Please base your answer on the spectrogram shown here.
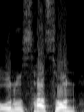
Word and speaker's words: অনুশাসন: তারপর হবেশা এবার এখানে তো আমরা ছ এর মতো উচ্চারিত হচ্ছে না যে অনুশাসন অনুশাসন এজ ইউজুয়াল যে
